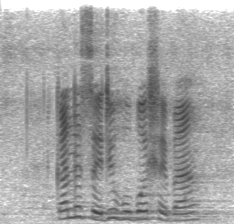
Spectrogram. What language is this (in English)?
Southern Sotho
